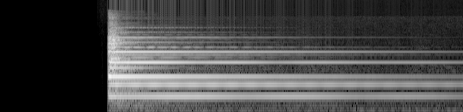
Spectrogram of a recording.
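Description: A single bell-like chime struck about half a second in, its several ringing tones slowly fading away: an outro sound effect.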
